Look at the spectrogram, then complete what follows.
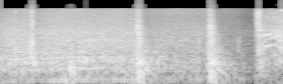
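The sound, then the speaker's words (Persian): A car door opens and shuts, giving a few sharp clunks and clicks spaced over a couple of seconds against a steady background hum, fairly loud. “بیا با ماشین من بری. واو، ماشین نو مبارک.”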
